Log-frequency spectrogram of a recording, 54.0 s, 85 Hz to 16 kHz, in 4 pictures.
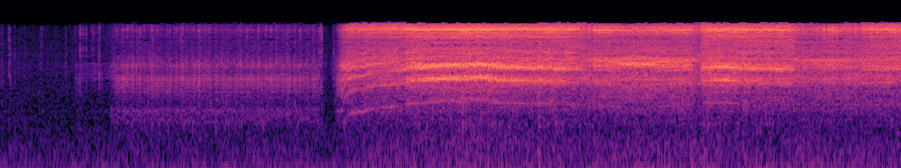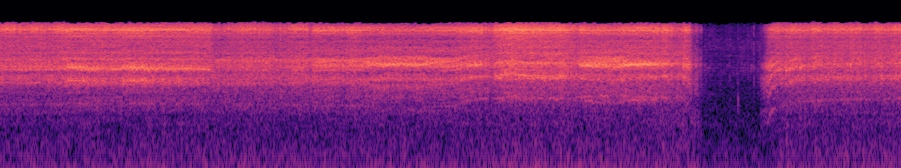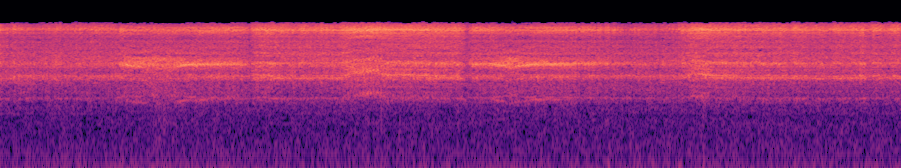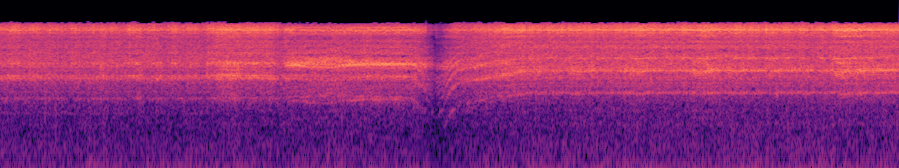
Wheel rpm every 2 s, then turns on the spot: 0, 20, 40, 150, 160, 160, 160, 160, 160, 160, 180, 190, 90, 190, 200, 200, 200, 190, 200, 200, 200, 200, 200, 150, 210, 230, 230.
2-4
